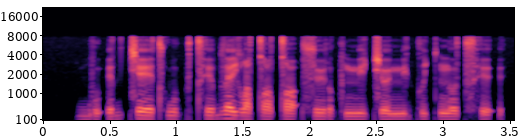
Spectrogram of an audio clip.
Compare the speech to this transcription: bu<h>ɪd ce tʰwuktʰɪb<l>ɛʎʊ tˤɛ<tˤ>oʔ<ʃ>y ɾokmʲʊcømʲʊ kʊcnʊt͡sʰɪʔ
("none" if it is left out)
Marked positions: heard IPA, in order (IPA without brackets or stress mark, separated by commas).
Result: ʔ, l, tˤ, s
